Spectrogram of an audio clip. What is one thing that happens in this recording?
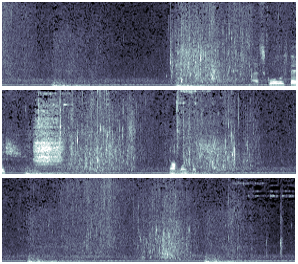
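Water splashes in regular strokes as a pole pushes a small boat along.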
